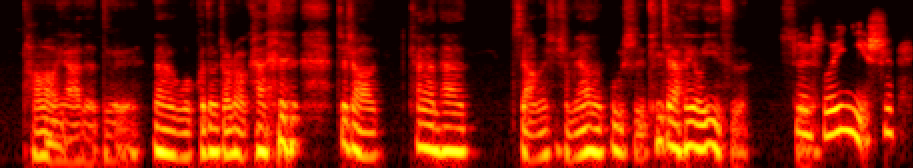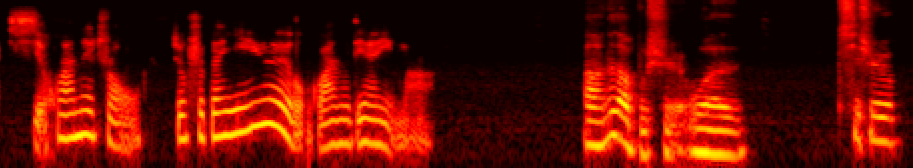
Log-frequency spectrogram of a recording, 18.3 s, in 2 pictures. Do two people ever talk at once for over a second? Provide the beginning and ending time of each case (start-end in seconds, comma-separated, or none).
none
